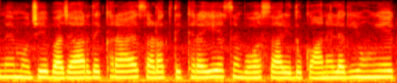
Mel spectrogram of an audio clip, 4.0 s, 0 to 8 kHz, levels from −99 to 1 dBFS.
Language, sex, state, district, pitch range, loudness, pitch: Hindi, female, Uttar Pradesh, Deoria, 200-220 Hz, -14 LUFS, 210 Hz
